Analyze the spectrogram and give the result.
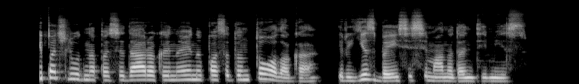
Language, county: Lithuanian, Vilnius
